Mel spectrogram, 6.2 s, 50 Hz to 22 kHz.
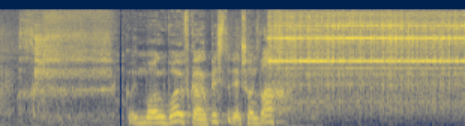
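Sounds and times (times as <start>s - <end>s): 
speech: 1.8s - 3.9s
alarm clock ringing with a shrill electronic tone: 3.6s - 6.1s.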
